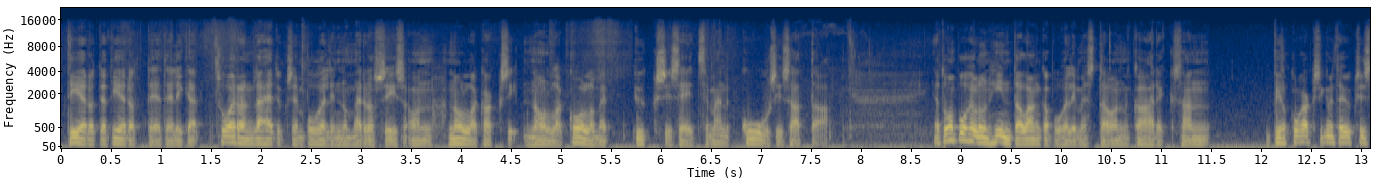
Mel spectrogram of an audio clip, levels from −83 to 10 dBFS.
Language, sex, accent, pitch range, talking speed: Finnish, male, native, 80-105 Hz, 80 wpm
